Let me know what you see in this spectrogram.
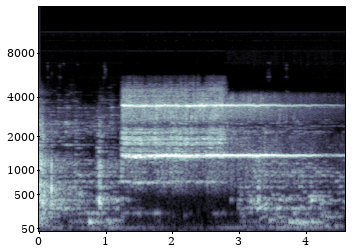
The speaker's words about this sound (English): And as Mike rings her doorbell...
